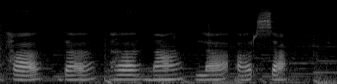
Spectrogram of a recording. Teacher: दांतों से निकलने वाले आपके उच्चारण है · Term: दंत वर्ड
